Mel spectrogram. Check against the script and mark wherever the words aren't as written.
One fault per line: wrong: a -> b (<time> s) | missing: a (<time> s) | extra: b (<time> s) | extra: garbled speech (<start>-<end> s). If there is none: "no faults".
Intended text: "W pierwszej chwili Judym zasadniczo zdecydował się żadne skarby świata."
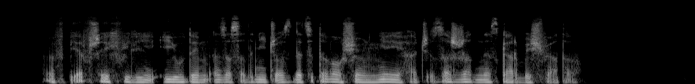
extra: nie jechać za (3.7 s)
